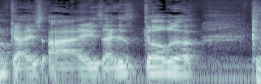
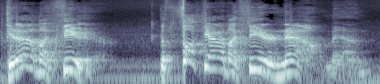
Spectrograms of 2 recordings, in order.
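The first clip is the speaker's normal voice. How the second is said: mock yell; 11 semitones higher than usual. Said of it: "the bartender was like".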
